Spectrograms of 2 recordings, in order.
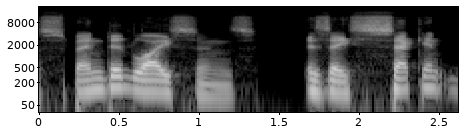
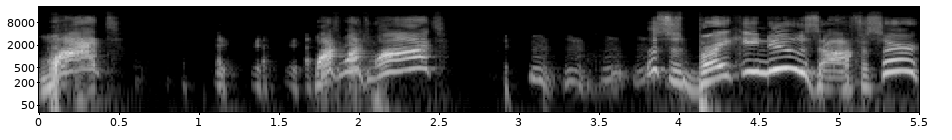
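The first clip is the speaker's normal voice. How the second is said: terrible, very high-pitched squawking voice. Joking about a traffic stop with an officer: bad Jim impression. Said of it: "I gotta work on my Jim impression".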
